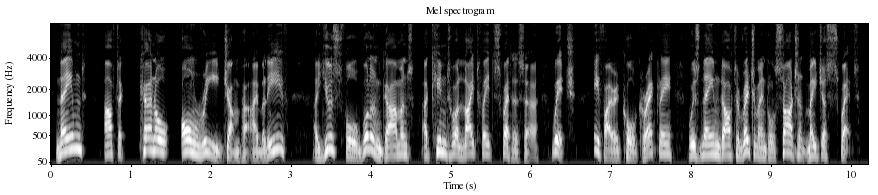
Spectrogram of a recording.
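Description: A man's voice: fairly high pitch, big pitch swings, brisk, hardly any pauses, a bit bright, no echo, clean studio sound, pitched above the performer's own voice. A man voicing a fussy, overly polite young male lieutenant who stammers when flustered. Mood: prim defiant.

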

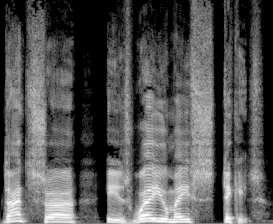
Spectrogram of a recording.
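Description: A man's voice: high-pitched, big pitch swings, moderate pace, bright, forceful tone, no echo, studio quality, voice pushed up, full character voice. A man voicing a fussy, overly polite young male lieutenant who stammers when flustered. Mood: prim defiant.

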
